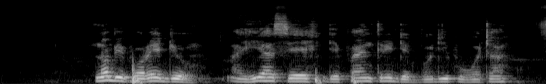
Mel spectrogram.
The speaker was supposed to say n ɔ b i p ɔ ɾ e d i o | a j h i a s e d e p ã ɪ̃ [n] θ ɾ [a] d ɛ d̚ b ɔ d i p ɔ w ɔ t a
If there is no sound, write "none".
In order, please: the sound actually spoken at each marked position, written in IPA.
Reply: n, i

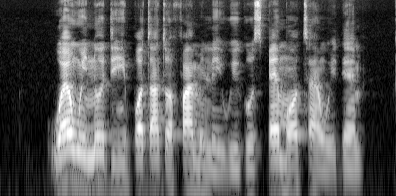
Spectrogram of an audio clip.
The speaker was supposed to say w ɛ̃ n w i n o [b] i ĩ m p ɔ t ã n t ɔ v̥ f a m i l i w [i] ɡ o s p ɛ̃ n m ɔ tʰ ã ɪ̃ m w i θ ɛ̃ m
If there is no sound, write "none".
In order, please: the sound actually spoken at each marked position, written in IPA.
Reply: d, i

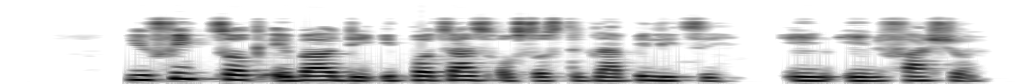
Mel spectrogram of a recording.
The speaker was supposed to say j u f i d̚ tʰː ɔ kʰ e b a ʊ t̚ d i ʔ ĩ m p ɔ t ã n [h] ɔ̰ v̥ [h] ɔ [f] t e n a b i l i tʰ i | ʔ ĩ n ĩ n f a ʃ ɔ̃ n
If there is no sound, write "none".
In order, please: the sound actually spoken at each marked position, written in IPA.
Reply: s, s, s

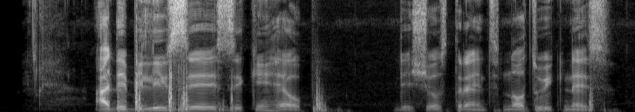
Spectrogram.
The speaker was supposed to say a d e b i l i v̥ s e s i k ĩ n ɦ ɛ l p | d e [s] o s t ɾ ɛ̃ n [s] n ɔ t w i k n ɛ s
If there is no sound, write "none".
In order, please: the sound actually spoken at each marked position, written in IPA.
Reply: ʃ, t

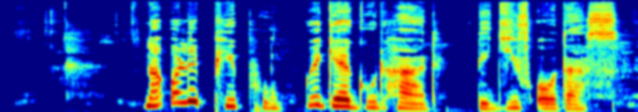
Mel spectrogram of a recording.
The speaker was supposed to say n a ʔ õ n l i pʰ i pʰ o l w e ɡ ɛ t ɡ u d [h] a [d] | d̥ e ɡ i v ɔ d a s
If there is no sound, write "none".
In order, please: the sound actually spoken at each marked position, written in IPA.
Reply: h, d

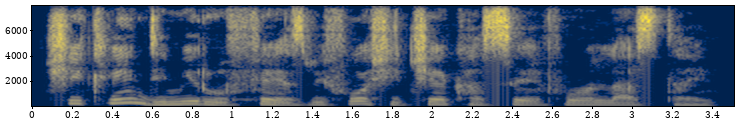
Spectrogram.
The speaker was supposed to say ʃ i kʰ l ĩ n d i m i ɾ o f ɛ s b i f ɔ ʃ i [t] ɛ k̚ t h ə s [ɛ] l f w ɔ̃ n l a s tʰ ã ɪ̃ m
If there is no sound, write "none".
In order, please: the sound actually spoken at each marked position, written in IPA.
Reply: t͡ʃ, ɛ

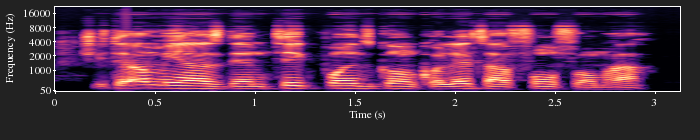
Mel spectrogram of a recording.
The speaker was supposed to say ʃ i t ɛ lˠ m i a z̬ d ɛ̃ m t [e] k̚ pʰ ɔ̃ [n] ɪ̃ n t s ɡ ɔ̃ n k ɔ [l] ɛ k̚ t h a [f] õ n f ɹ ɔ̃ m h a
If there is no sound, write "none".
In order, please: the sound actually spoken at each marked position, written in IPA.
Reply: e, none, l, f

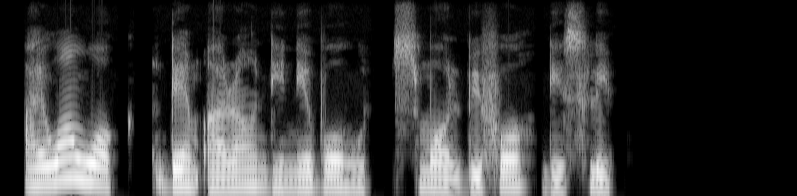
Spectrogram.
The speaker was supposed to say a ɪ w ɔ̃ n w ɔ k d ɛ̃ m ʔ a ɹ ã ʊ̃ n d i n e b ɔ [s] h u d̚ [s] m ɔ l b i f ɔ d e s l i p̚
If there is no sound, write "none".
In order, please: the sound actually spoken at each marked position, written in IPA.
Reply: none, s

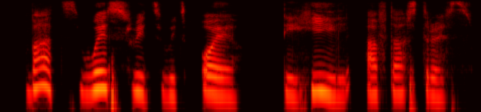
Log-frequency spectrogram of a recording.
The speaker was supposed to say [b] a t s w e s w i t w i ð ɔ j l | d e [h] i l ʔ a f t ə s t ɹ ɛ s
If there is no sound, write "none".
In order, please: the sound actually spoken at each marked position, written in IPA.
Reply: b, h

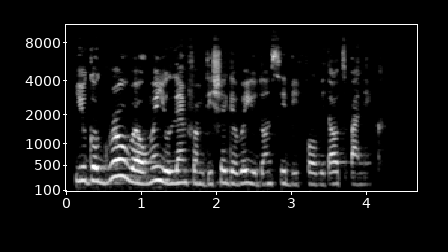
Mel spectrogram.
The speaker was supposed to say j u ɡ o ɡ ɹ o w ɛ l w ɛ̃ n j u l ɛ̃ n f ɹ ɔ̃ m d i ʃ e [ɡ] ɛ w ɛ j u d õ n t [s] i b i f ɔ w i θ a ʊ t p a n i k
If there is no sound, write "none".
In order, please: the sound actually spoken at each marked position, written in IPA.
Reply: ɡ, s

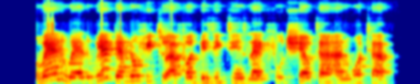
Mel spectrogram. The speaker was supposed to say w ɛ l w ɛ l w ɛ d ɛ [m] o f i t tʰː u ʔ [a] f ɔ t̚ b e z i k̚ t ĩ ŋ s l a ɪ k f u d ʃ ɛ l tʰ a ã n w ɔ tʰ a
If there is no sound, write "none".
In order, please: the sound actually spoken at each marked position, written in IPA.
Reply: n, a

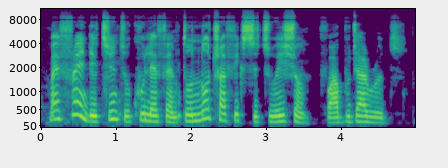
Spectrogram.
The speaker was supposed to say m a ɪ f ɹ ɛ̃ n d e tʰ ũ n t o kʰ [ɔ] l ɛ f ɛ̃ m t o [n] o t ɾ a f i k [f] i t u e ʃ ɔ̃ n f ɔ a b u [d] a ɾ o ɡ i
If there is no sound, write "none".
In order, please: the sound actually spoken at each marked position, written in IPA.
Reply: u, n, s, d͡ʒ

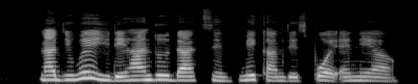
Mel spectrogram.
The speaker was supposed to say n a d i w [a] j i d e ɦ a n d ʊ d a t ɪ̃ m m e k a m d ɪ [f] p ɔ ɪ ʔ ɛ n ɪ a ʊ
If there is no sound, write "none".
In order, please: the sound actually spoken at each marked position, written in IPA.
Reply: e, s

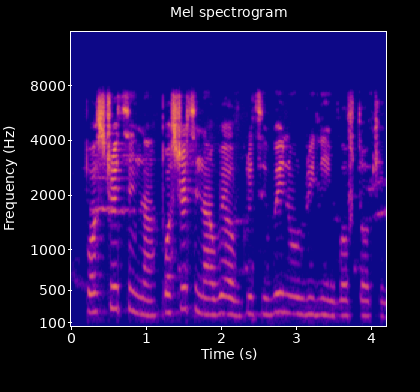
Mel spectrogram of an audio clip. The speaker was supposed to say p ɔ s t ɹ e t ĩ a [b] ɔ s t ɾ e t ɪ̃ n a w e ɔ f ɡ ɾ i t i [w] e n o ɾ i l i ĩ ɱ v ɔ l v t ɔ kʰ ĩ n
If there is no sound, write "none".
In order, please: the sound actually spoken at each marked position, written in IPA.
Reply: p, w

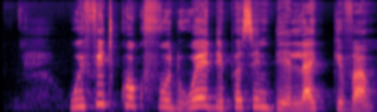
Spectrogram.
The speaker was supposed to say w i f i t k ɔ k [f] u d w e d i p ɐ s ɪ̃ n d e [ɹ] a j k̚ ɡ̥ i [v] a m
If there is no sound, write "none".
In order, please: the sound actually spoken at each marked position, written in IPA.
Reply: f, l, v

